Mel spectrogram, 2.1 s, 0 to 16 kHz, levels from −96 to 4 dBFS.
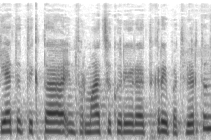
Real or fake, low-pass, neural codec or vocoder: fake; 14.4 kHz; vocoder, 44.1 kHz, 128 mel bands every 512 samples, BigVGAN v2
